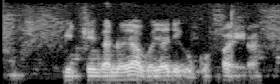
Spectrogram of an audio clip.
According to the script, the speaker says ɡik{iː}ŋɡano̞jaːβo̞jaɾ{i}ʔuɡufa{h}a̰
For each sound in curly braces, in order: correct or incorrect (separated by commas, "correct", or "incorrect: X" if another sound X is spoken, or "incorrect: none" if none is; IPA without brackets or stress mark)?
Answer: correct, correct, incorrect: ʃ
